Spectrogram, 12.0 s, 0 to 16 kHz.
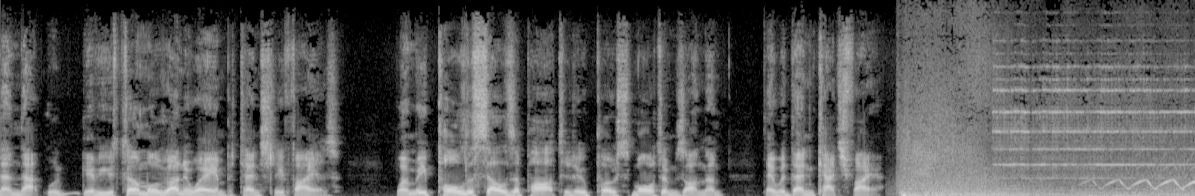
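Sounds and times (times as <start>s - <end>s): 
speech: 0.0s - 9.0s
rumble: 8.9s - 11.9s
fire truck siren wailing: 9.0s - 11.9s.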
